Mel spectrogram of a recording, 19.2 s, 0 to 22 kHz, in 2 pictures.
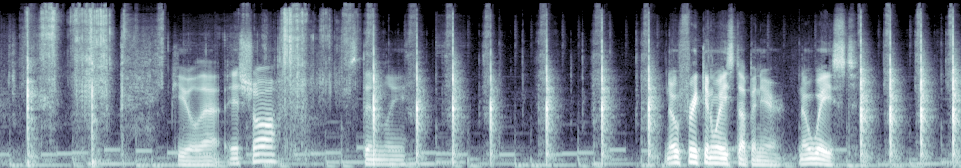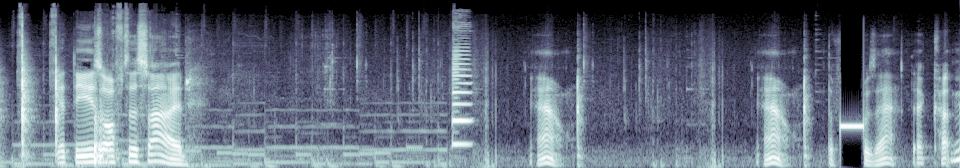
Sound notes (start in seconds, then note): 0.1 knife chopping; 5.8 knife chopping; 8.5 knife chopping; 12.0 gentle music; 14.1 horn honks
